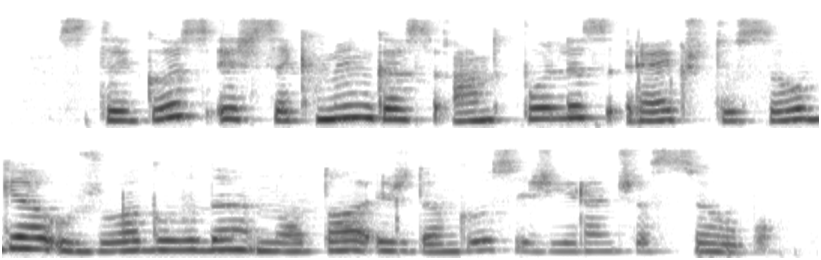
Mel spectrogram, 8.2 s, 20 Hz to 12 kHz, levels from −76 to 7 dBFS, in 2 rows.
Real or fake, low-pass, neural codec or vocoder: real; 7.2 kHz; none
